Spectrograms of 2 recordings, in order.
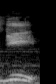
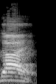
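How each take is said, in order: First: The name is said with French pronunciation. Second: The name is said like the English word. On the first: The speaker calls it right. "this is Guy" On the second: The speaker calls it wrong. "This is not Guy"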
